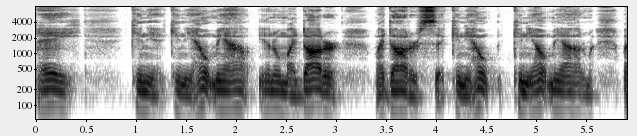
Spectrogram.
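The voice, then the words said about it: Whispered pleading voice. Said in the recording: “they kind of come over and whisper a little bit”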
